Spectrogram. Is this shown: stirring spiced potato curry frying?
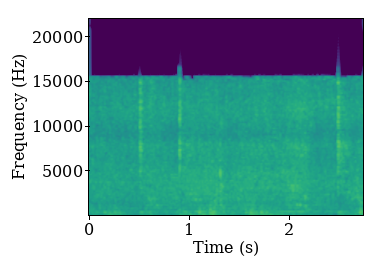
yes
